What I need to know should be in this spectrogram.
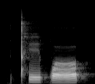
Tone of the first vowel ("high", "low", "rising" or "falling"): high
